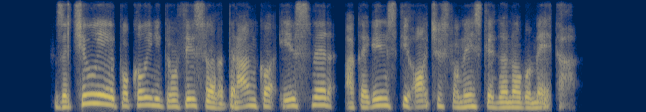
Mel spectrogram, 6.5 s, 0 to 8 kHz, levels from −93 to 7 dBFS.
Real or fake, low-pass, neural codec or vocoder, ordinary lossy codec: fake; 7.2 kHz; codec, 24 kHz, 0.9 kbps, WavTokenizer, medium music audio release; Opus, 32 kbps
